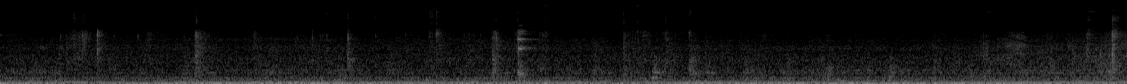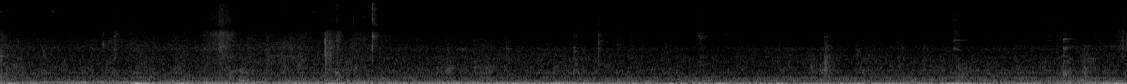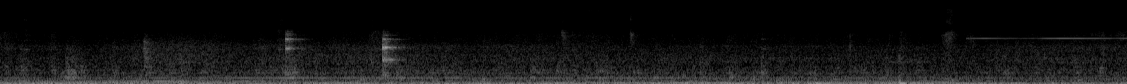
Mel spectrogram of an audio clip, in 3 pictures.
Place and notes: berlin, hermannstr. - waschsalon / laundry
waschsalon / laundry ambience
